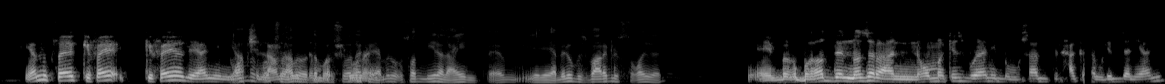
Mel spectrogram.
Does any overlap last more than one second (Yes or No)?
Yes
